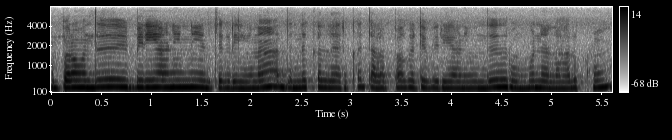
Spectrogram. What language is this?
Tamil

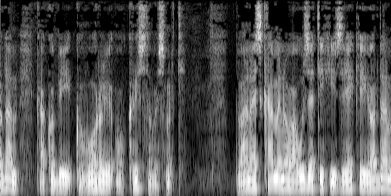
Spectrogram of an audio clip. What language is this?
Croatian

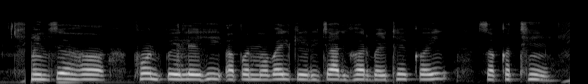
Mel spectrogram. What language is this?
Chhattisgarhi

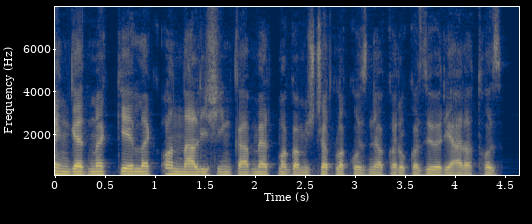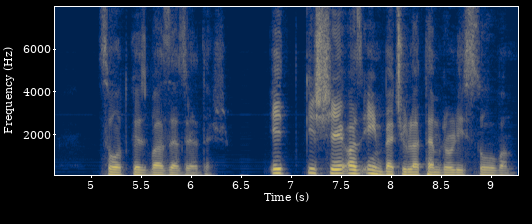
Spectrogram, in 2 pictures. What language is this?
Hungarian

